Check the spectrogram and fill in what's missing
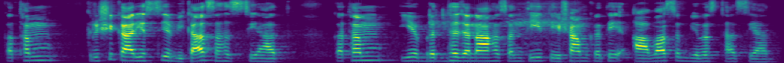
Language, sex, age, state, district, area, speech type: Sanskrit, male, 18-30, Odisha, Puri, rural, spontaneous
